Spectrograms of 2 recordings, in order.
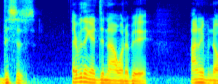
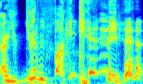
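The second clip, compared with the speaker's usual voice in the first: very high, climbing, swooping fed-up scream. Retelling a moment at work with endless revisions: retelling screaming at a computer. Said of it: "was screaming at my computer".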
